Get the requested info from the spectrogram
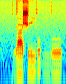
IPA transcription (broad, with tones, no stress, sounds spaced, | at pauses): ɡ a˨ ʃ i˧ j u˦ ɡ͡b u˧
